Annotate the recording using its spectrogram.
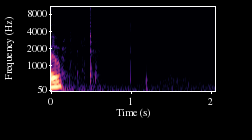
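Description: A few faint computer keyboard keystrokes, about three separate clicks, typing the save-and-exit command in the vi text editor.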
